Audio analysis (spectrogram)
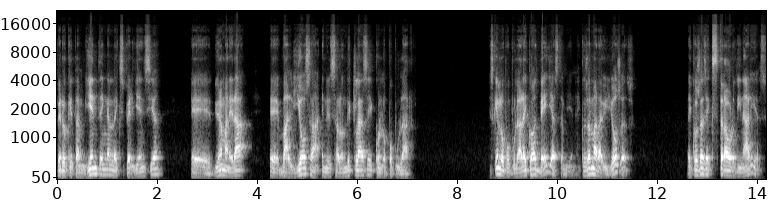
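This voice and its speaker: Speaking in a Valle del Cauca accent, a man goes at a fairly slow pace with long, frequent pauses and big swings in loudness. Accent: Colombian Valle (valluno) accent, kept. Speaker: music education professor. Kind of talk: interview. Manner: halting, many fillers.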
